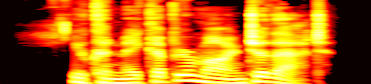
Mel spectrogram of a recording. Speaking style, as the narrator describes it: she said firmly

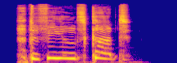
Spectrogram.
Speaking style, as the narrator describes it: Helen cried excitedly

